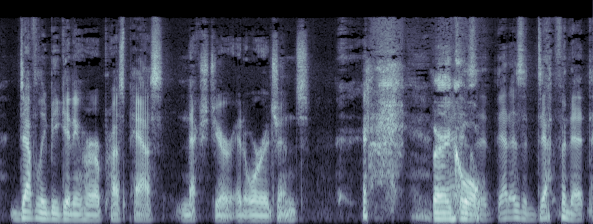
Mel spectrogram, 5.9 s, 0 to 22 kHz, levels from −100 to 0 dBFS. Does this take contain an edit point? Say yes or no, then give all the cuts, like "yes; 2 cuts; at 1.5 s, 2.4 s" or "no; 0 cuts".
no; 0 cuts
